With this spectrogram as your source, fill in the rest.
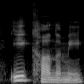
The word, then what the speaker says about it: economy: para ficar padrão policy economy e quando me até mais evidente que você vai ver que até a sílaba tônica mudou aqui eu digo o economics é o curso e aqui eu digo economy brasil z kami lol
